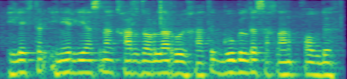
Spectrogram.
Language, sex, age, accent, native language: Uzbek, male, 25-34, Samarqand, Uzbek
